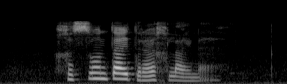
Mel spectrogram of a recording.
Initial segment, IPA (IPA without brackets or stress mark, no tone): χ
